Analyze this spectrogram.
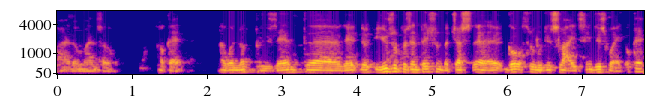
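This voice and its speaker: A man with an Italian accent talks at a fairly low pitch in a dark, mellow tone. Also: ordinary pitch variation, moderate pace. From Italy, Veneto. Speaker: program participant presenting project. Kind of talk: presentation. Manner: halting.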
